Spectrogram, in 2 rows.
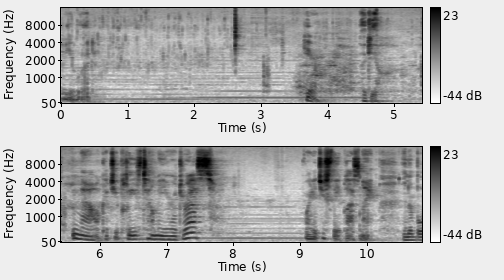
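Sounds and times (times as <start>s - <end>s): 
water poured into a glass: 0.0s - 5.4s
speech: 3.7s - 4.9s, 5.6s - 7.8s, 9.1s - 10.8s.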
